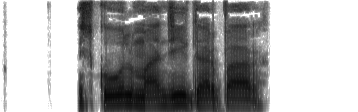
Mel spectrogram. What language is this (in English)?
Lasi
